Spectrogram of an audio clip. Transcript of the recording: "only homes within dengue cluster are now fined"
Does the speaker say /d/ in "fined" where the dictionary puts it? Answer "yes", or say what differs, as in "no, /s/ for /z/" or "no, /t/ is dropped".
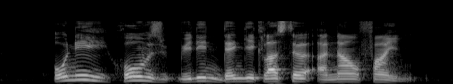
no, /d/ is dropped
